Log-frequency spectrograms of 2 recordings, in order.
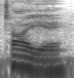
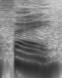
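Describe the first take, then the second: First: The name begins with a t sound. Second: The name begins with an f sound. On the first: The speaker calls it right. "that's how the ghost is pronounced" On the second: The speaker calls it wrong. "Faye is wrong"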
